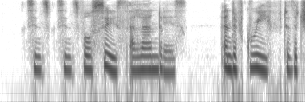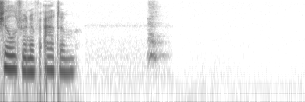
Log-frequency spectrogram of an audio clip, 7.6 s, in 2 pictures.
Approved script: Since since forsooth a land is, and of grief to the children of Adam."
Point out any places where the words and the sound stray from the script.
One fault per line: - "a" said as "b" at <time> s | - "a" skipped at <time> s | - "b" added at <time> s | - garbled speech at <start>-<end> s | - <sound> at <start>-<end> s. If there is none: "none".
- bark at 5.6-5.9 s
